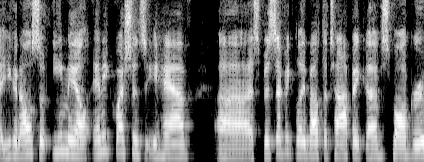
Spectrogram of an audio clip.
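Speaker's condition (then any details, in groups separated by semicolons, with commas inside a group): No condition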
